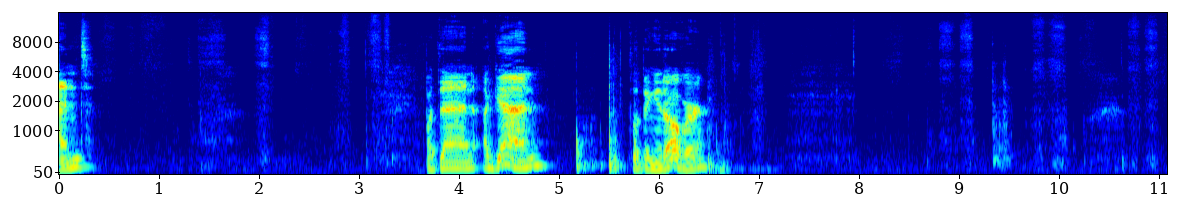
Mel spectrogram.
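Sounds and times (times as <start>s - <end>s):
pencil scratching on paper: 0.3s - 3.3s, 8.2s - 11.0s.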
